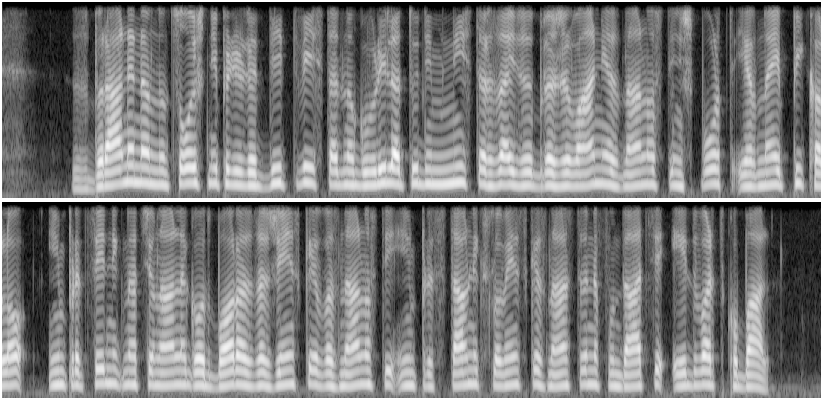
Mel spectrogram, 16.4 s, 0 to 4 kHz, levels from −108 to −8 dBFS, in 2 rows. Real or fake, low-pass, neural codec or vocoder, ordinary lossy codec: real; 3.6 kHz; none; none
